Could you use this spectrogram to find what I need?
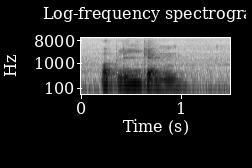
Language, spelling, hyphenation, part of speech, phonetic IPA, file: German, obliegen, ob‧lie‧gen, verb, [ɔpˈliːɡn̩], De-obliegen.ogg
- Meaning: 1. to be incumbent upon (someone), to be (someone's) responsibility 2. to dedicate oneself (to a task)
